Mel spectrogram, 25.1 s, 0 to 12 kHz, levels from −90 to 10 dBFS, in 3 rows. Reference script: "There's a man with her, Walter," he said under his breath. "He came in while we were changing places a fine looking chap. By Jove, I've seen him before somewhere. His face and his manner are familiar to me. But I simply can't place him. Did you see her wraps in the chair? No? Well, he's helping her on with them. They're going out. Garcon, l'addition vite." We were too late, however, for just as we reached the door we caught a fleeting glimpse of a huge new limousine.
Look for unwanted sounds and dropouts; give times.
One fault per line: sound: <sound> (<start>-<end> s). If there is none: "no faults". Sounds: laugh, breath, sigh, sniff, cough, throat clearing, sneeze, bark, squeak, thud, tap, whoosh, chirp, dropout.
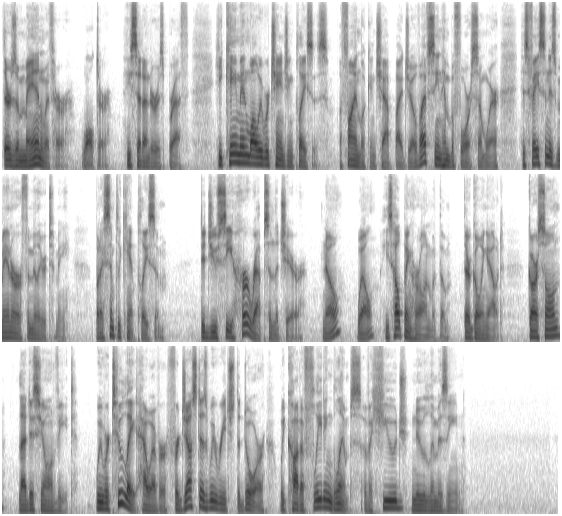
no faults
